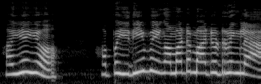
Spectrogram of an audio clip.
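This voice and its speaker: A woman's voice: very high-pitched, steady tone, fast talker, sharp tone. A woman voicing a scared little schoolboy who skipped school, pleading and fretful, with a Kanyakumari Tamil accent. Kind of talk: cartoon voice acting.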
